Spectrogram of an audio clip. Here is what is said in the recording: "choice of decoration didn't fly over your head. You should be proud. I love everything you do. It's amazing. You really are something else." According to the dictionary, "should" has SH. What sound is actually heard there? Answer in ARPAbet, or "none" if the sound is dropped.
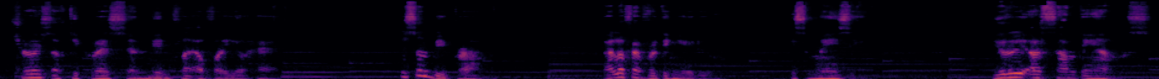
S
